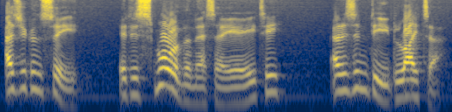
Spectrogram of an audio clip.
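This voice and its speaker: A man's voice: a little high, very animated, moderate pace, darkish tone. A British man giving formal, precise scripted narration for an instructional military training film from the 1980s.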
